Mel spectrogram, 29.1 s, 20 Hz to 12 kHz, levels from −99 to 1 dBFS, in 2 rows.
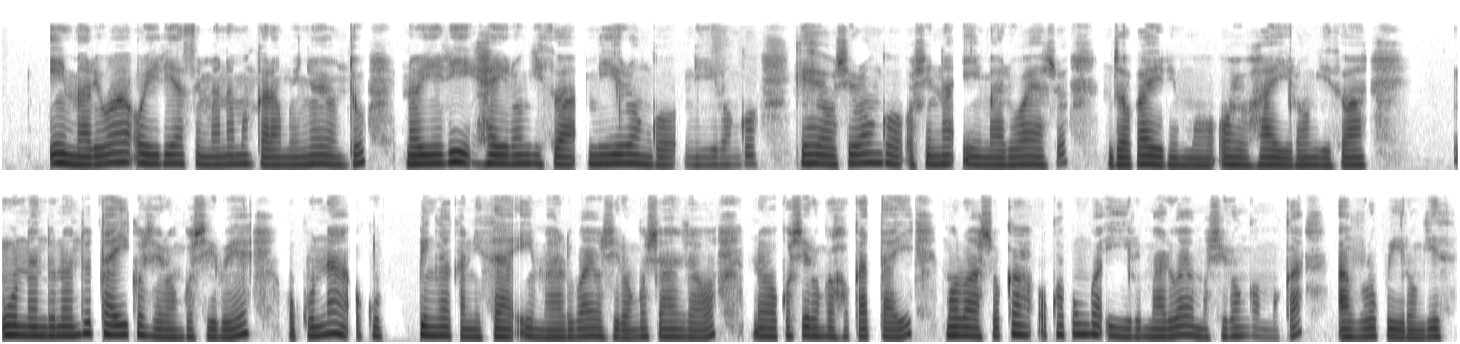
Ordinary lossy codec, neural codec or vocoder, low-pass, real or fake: MP3, 96 kbps; none; 7.2 kHz; real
